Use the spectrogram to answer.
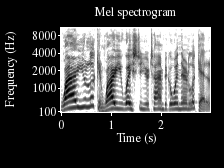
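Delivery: high mocking questions, fast on the second; mock the listener with high, quick questions; ridiculing. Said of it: "I'm ridiculing you".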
